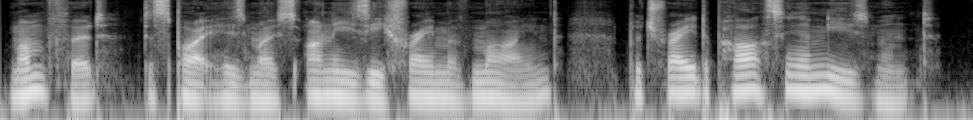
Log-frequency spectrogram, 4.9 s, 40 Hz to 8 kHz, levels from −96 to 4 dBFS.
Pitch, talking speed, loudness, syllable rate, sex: 110 Hz, 150 wpm, -17 LUFS, 5.5 syllables/s, male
